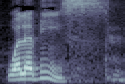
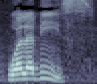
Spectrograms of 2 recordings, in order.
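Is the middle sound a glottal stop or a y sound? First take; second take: y sound; y sound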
